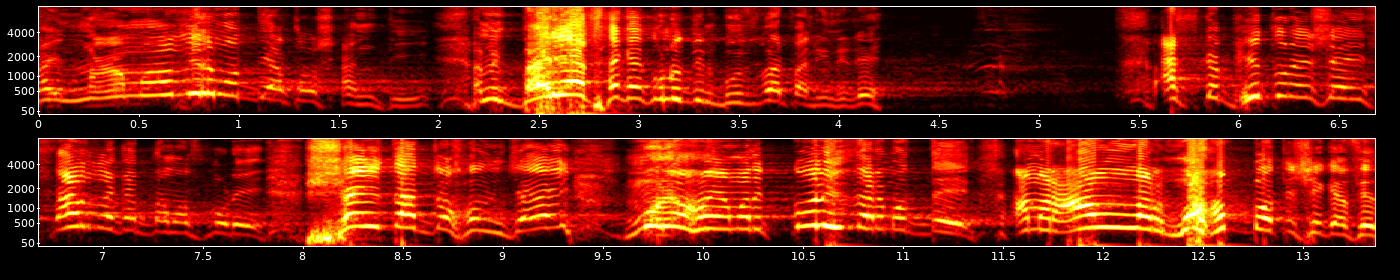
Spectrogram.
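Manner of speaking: high, loud, overwhelmed joyful outcry.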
